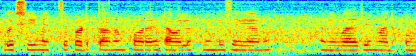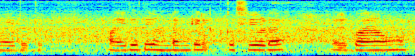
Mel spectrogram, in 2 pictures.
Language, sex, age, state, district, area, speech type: Malayalam, female, 18-30, Kerala, Kozhikode, rural, spontaneous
